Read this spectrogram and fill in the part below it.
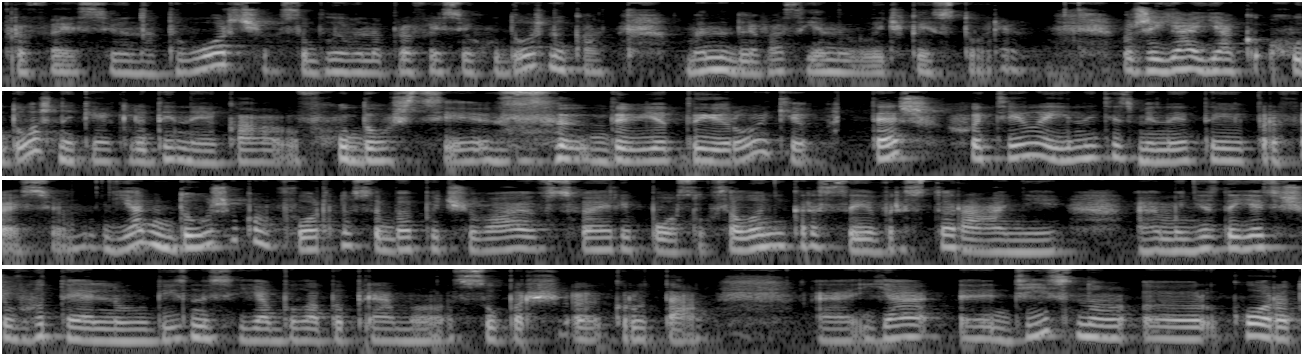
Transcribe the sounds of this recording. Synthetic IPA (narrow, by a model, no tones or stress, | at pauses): pɾɔfɛsʲijʊnɐt̪ʋɔrt͡ʃiɔsɔblˠɪʋɔnɐpɾɔfɛsʲijixʊd̪ɔʒnɪkɐmɛnɛd̪lʲɐʋɑsjɛneʋḛlˠɪt͡ʃkɐist̪ɔ̰ɾʲḭjɐɔʒɛjajɐkxʊd̪ɔʒnɪkɪjɐklʲʊd̪ɪnɐjɐkɑwxʊd̪ɔʃt͡sʲizd̪eʋʲjɐt̪ɪɾɔkʲiwt̪ɛʒ̥xɔtʲilˠɐinɐdʲizmʲinɪt̪ɪpɾɔfɛ̰sʲḭjʊ̰jad̪uʒɛkɔmfɔrt̪nɔsebɛpɔt͡ʃʊʋɑjʊwsfɛɾʲipɔslˠʊxsɐlˠɔnʲikɾɐsɪʋrest̪ɔɾɑnʲimenʲizd̪ɐjɛt͡sʲːɐ̥ʃt͡ʃɔwɦɔt̪ɛlʲnɔmʊbʲiznesʲijabʊlˠɑbɪpɾʲamɔsuperkɾʊt̪ɑ̰ | jadʲijsʲnɔkʰɔɾɔt̪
